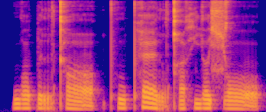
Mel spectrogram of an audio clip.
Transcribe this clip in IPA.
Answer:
w ɔ p ə r kʰ ɑ | pʰ u pʰ æ r qʰ ɜ x j ʌ ɕ ɔ

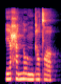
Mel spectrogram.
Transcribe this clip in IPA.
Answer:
e ħ a n ɔ ŋ ɡ ɘ tˤ o

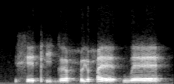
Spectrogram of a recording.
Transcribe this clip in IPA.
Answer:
x e˦˥ tʼ i˦˥ ɡ œ˦˥ ħ y˦˥ ħ ɛ˥˧ | w ɛ˦˥

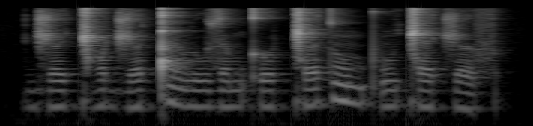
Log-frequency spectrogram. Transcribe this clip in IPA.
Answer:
d͡ʒ ə ɪ̯ ɡ͡ǁ ɔ d͡ʒ ə ǃ ũ l u z ə m kʼ ʊ ǁ ə t ũ m pʼ ũ ǁ ɛ t͡ʃ ə f

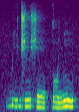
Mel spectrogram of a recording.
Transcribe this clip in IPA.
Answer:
ɓ i˦ d͡ʒ ɨ˦˨ ʃ eː˨ k͡p ɔ̃˨ ɲ ĩ˦

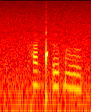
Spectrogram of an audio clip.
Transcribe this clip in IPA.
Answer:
kʰ a ǃʼ ə ɓ ɤ

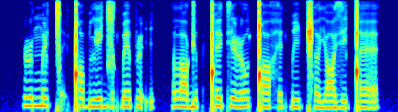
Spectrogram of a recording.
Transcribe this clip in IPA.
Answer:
ɭ ʉ ŋ͡m i ɭ ǀ ḛ ǃ ɔ b lʲ e d͡ʑ ɒ k͡p e p ɭ ḭ | l ɒ ɡ e p ǃ ɪ tʲ ɛ ɭ o ǃ ɒ h e k͡p i ǁ ə j ɒ zʲ ɛ ǃ ɛ

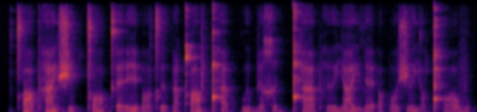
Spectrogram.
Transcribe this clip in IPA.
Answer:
tʼ ɒ pʰ a j ʃ e p tʼ ɔ kʼ ɛ ɾ e ʔ ɔ tʼ ɘ p ɛ qʼ ɒ v ǃʰ a b kʷ ɘ b e χ i ɡ ǃʰ a pʰ ɘ j a j l ɛ ʔ ɒ p ɔ ʃ ɘ j ɔ ǃʰ ɔ v

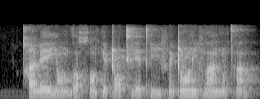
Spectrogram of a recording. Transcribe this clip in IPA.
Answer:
qʰ i ɳ e j ɔ̃ ɡ o χ ɔ̃ k e ʈ ɔ kʰ j e t̪ʰ i f ẽ ʈ ɔ̃ ɾ i v ã ɡ õ t̪ʰ ã

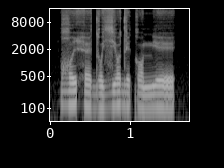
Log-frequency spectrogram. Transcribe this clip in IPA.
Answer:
ʁʷ i h ɛ d o zʲ ɔ d e k ɔ mʲ e

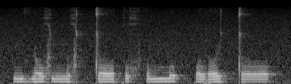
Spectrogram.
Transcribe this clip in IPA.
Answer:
n ṳ ɳ oː xʷ nː o xʷ tː oː k o xʷ h u mː u pː o u̯ ɾ o y̯ tː oː

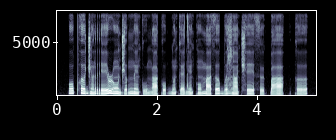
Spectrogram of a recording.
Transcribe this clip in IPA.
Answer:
o˦ pʰ əː˦ d͡ʒ ə̃˨˩˦ r eː˨˥ ɹ õ˦˨ d͡ʒ əː˨˥ ŋ͡m ẽ˦˨ k u˩˧˩ ŋ a˩˧˩ k o˨˥ ɡ͡b ə̃˦˨ k ɛ˩˧˩ d ẽː˦ k õ˨˥ m a˩˧˩ θ əː˦ b ə˨˥ ɮ ã˦ t͡ʃʰ eː˦˨ θ ø˨˩˦ k͡p a˩˧˩ | k əː˨˩˦

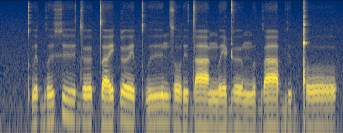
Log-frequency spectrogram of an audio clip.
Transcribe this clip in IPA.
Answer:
kʷʼ e ɡʷ ɨ x ɨː d ɵː t̪ ɐ e̯ ɠ ɵː e̯ kʷʼ ɨː n z o ɾ ɨ d aː ŋʷ e ɖ ɵː ŋʷ ɨ ɡʷ aː b ɨ b ǃ oː

